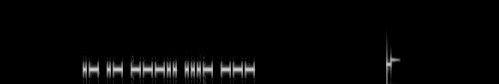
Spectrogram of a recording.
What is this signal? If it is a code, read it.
Morse code, heard as a keyed tone, about 40 wpm, 700 Hz. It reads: AA8VO
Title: USA Call Signs - 5 Characters - 4x Character Spacing - 40wpm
